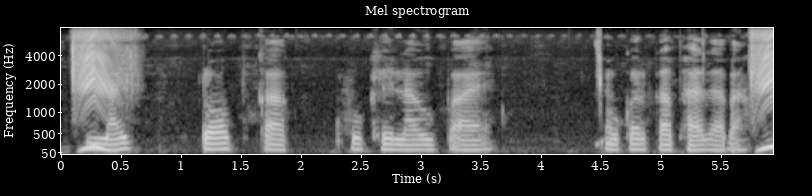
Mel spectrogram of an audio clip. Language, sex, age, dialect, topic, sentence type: Bhojpuri, male, 18-24, Southern / Standard, agriculture, question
